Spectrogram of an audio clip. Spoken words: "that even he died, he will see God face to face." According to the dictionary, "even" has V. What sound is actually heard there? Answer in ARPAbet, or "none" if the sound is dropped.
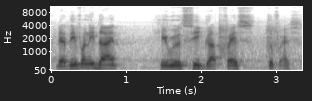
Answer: F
